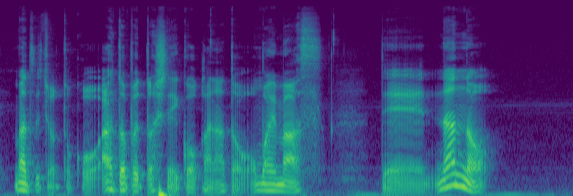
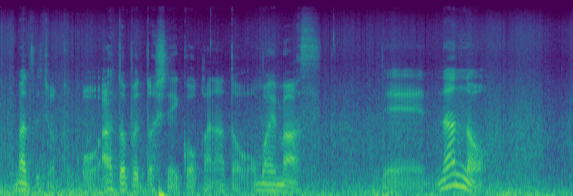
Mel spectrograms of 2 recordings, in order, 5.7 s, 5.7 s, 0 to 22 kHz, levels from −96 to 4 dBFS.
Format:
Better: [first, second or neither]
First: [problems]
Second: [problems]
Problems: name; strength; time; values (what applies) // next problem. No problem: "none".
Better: first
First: none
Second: wind noise on the microphone; occasional gusts; 15 dB below the speech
